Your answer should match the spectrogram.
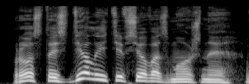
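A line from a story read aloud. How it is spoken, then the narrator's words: Breathy exhale. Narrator (Russian): выдохнула Сестеро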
